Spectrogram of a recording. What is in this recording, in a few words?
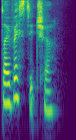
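"divestiture", British English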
